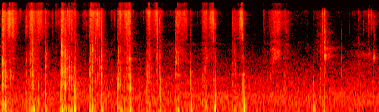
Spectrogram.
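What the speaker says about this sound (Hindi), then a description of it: "चलिए देखते हैं लास्ट शफल।" Tarot cards are shuffled in a quick, close series of soft riffling flicks and slaps, quiet and alone without any voice.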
